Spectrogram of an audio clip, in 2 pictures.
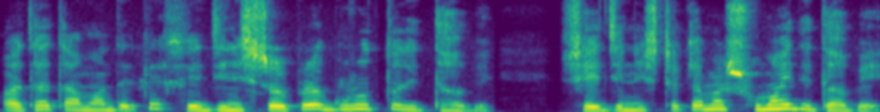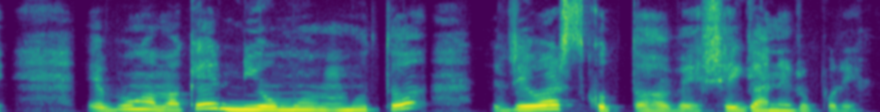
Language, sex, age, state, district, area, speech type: Bengali, female, 45-60, West Bengal, Alipurduar, rural, spontaneous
